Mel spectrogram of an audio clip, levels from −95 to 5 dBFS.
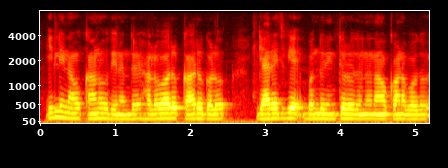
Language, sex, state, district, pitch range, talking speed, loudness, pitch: Kannada, male, Karnataka, Bangalore, 125-135 Hz, 140 wpm, -14 LUFS, 130 Hz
